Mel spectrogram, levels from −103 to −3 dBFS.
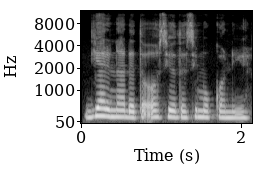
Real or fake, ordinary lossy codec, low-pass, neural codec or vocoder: real; none; 10.8 kHz; none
